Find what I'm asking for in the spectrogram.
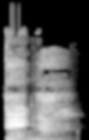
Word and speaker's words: tainga: Tainga. Tainga, tainga, tainga, or tainga, tainga, tainga. – Tainga. – Tainga. Also, these days, people say tenga. Instead of A-I, we spell it into E.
